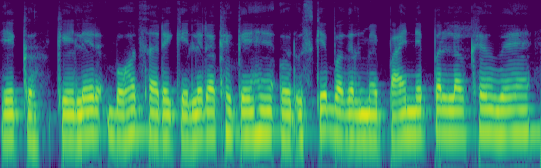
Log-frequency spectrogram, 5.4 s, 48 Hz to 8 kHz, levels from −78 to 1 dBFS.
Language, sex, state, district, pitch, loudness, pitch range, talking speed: Hindi, male, Jharkhand, Palamu, 130 Hz, -13 LUFS, 125-135 Hz, 175 wpm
